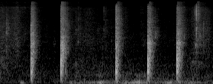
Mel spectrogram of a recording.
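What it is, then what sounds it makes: Dense hardwood log. A dense manuka firewood log, a native New Zealand hardwood with the bark on and many tight rings, is tapped six times. Each tap is a short, sharp, bright knock with almost no ring, and the taps come out fairly faint rather than carrying a strong, clear tone.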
